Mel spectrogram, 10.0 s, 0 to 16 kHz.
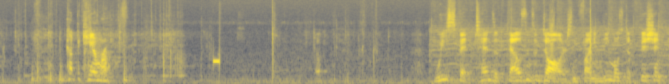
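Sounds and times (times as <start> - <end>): short electronic beep: 3.2 - 3.4.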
